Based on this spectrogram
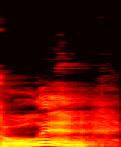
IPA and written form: bolɪn (Bolin)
